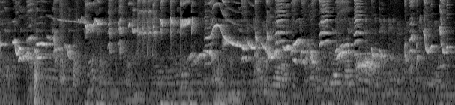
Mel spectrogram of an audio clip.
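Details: Konslet-style song of an orange-headed thrush, a fast, unbroken medley of sharp whistles, buzzy trills and rising and falling slurs packed tightly together at high pitch, with faint clicks and a low background hum.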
